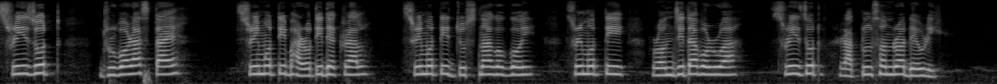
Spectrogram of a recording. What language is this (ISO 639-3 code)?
asm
